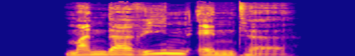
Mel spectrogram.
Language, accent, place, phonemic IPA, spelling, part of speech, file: German, Germany, Berlin, /mandaˈʁiːnˌʔɛntə/, Mandarinente, noun, De-Mandarinente.ogg
- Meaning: mandarin duck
